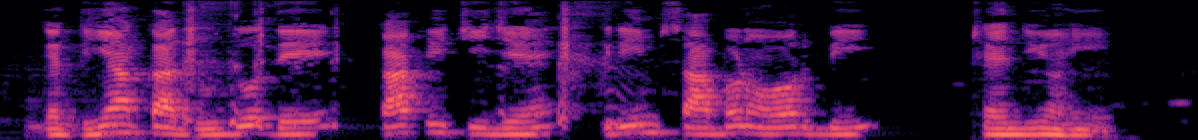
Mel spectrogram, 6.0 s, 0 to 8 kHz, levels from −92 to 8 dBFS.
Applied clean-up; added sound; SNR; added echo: classical method spectral subtraction.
